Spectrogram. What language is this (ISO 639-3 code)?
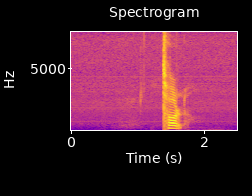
nor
